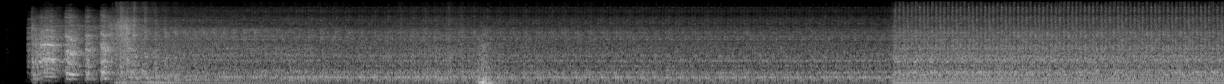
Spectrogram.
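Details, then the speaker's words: Misfire test by unplugging individual ignition coil connectors. Engine catches and idles with an uneven, stumbling pulse, and pulling cylinder 3's connector changes nothing, so the misfire is on cylinder 3 (codes P0300–P0308 context). "Como se puede ver, ahí encontramos la falla Cuando quito este conector, el motor no falla."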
